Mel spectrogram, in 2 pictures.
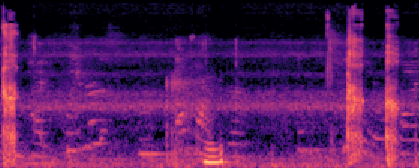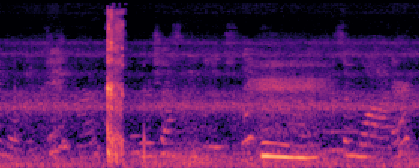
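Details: A girl with a pneumonia-related wet, productive cough and a phlegm-filled throat gives about four short, weak coughs, with throat-clearing and soft voiced sounds between them.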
